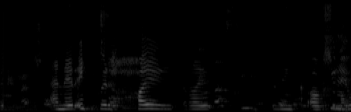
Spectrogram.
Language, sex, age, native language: Icelandic, male, 11, Icelandic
